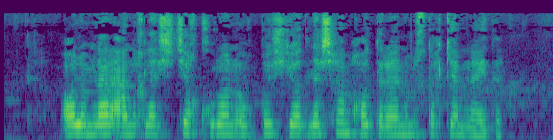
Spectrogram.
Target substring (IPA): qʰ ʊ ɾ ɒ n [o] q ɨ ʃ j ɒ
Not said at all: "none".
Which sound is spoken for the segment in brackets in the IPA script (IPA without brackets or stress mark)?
o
